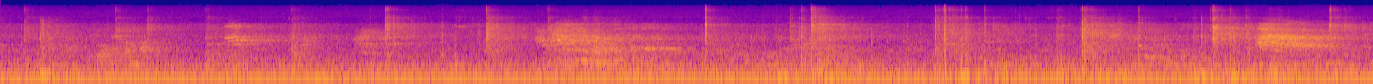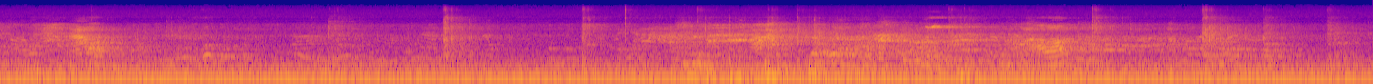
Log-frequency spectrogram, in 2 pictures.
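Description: Rackets hit a shuttlecock with sharp pops, echoing in a large hall.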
